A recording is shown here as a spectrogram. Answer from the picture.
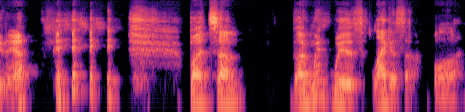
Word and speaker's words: Lagertha: more than that, but Lagertha is how I've heard it pronounced.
